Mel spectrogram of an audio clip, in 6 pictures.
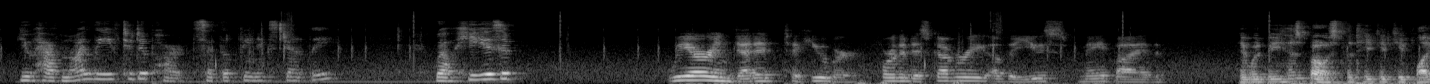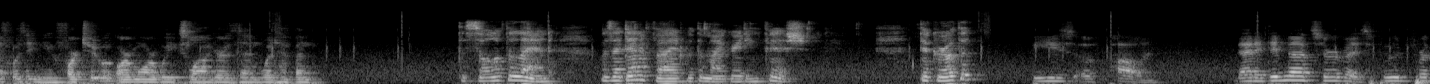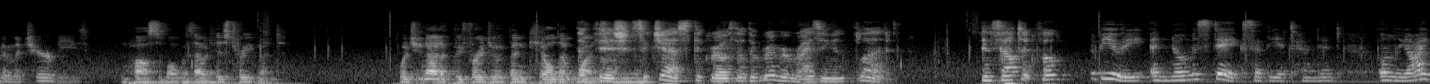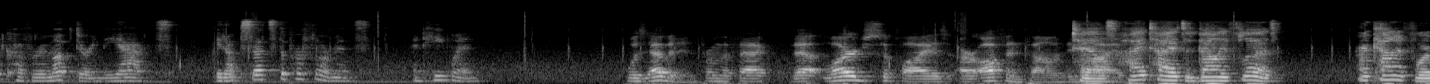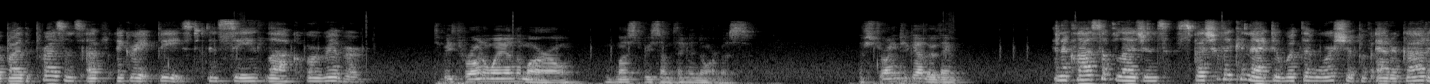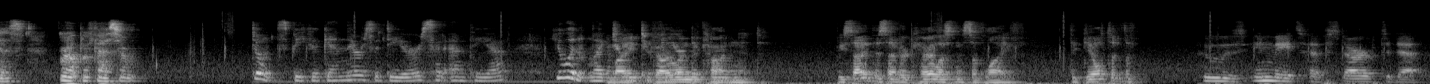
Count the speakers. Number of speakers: four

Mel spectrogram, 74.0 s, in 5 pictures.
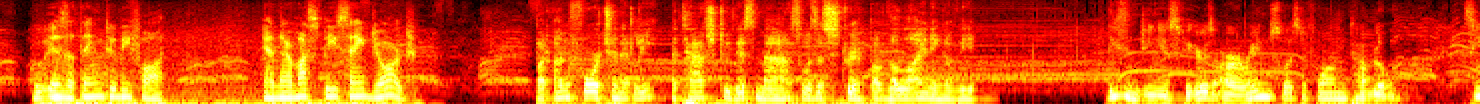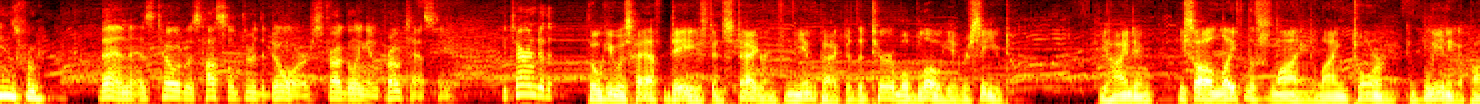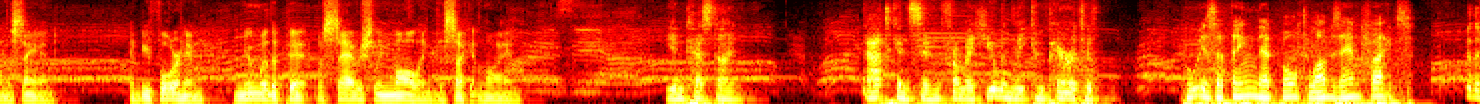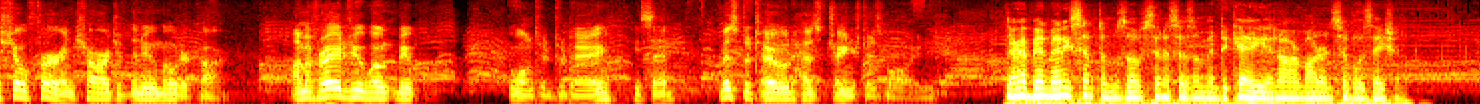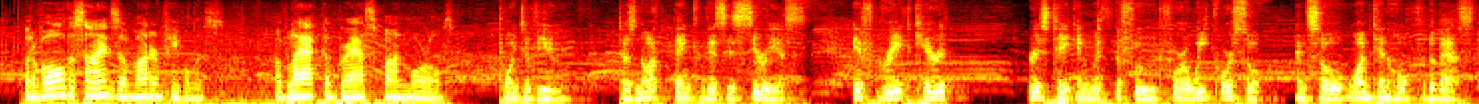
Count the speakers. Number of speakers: five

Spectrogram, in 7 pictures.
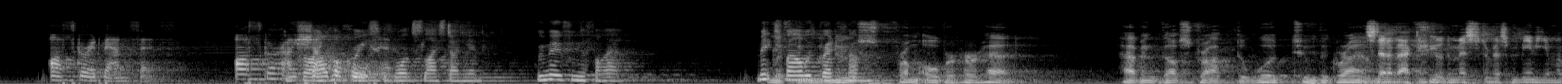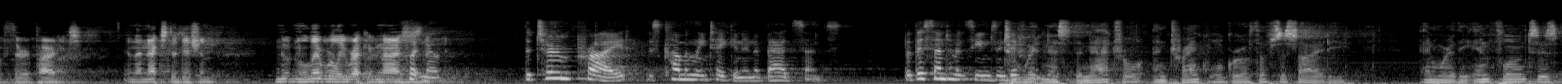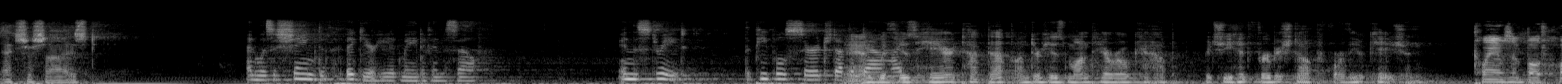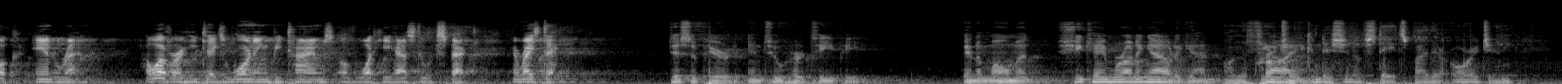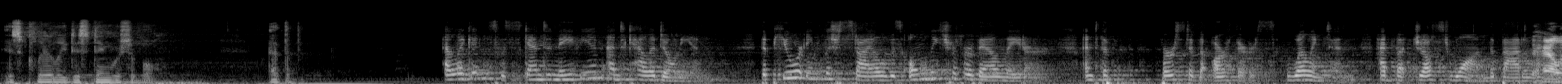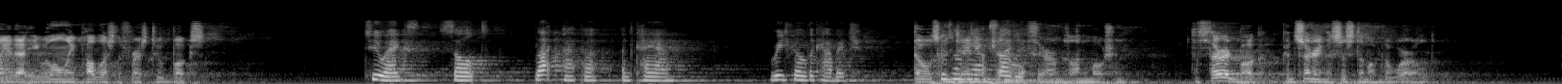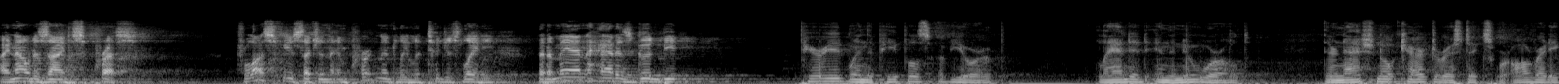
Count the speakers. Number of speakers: eight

